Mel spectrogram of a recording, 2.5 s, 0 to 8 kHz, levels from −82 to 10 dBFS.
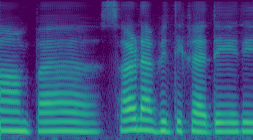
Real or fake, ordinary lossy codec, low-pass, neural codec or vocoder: fake; none; none; codec, 16 kHz, about 1 kbps, DyCAST, with the encoder's durations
